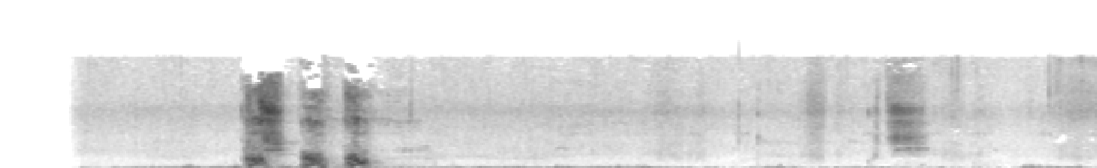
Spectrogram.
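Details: Dog barking: a quick burst of three sharp barks near the two-second mark, then faint scattered sounds over a low rumbling background.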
